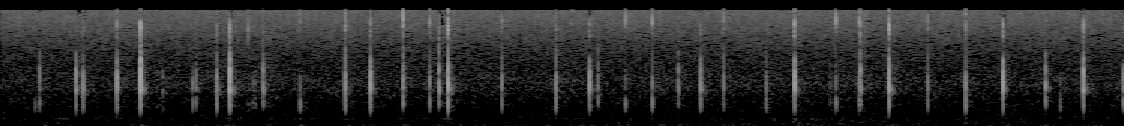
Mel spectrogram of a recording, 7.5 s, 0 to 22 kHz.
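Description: Both hands with long pointed acrylic nails rapidly tap and scratch the glossy cardboard cover of a large, closed "True Crime" hardcover book lying flat. About 31 quiet, crisp clicks ring out in an irregular patter, each a sharp, dry tick centered near 1 kHz with bright edges and almost no ring.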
